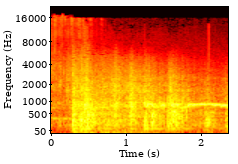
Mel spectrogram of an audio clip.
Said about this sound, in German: Ich höre Blitz und Donner.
